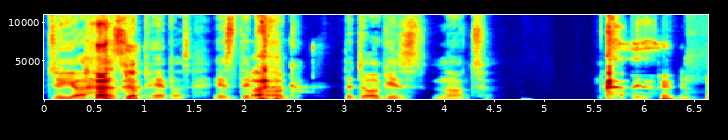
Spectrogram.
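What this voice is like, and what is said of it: Bad put-on German accent. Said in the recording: “Bad German accent.”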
